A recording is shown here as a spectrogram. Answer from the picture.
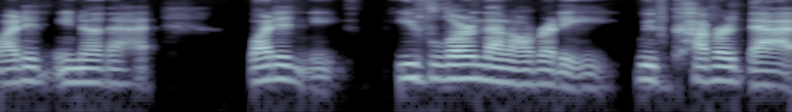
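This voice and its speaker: The recording has a quiet background and a dry, close sound with no echo. A woman with an American accent speaks with ordinary pitch variation. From US Midwest, Northeast Ohio. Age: 40s. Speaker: nursing professor. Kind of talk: interview.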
